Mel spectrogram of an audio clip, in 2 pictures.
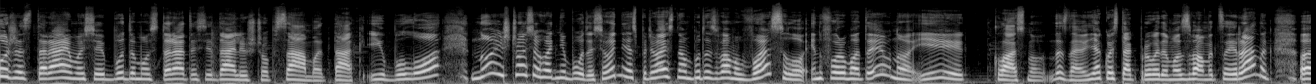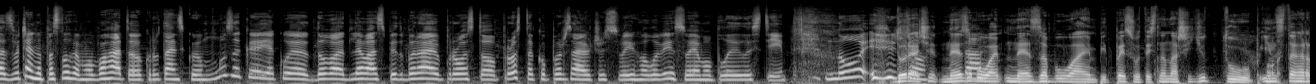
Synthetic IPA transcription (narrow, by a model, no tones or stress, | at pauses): ʊʒɛst̪ɐɾɑjemɔsʲɐibud̪emɔst̪ɐɾɑt̪ɪsʲɐid̪ɑlʲiʃt͡ʃɔbsɑmɛt̪ɑkibʊlˠɔnuiʃt͡ʃɔsʲɔɦɔdʲnʲibud̪ɛsʲɔɦɔdʲnʲijaspɔdʲɪʋɑjʊsʲnambud̪ɛzʋɑmɪʋɛselˠɔʔinfɔrmɐt̪ɪwnɔʔi | klˠɑsnɔnɪznɑjʊjakɔsʲt̪ɑk̚pɾɔʋɛd̪emɔzʋɑmɪt̪sɛjrɑnɔkzʋɪt͡ʃajnɔpɔslˠuxɐjemɔbɐɦɑt̪ɔkɾʊt̪ɑnʲsʲkɔjimuzɪkɪjɐkujad̪ɔʋɑd̪lʲɐʋɑspʲid̪bɪɾɑjʊpɾɔst̪ɔpɾɔst̪ɔkɔpɪrzɑjʊt͡ʃɪsʲtʲsʋɔjiɦɔlˠɔʋʲisʋɔjɛmʊplˠɪlˠɔsʲtʲinuid̪ɔɾɛt͡ʃinɛzɐbʊʋajemnɛzɐbʊʋɑjempʲid̪̚pɪsʊʋɐt̪ɪsʲnɐnɑʃɪjːʊt̪ubinst̪ɐɦɾ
